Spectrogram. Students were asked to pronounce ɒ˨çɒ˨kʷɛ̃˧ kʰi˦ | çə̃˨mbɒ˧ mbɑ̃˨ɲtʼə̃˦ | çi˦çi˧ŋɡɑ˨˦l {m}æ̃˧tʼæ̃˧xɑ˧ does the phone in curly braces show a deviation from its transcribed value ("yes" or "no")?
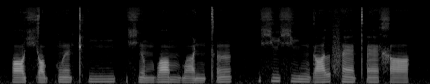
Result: yes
